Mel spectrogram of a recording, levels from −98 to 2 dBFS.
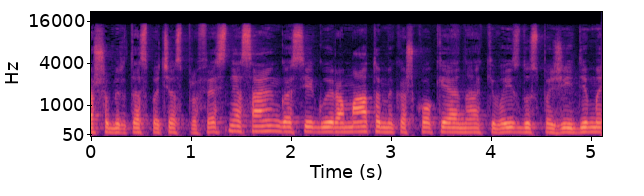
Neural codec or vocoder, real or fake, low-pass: none; real; 14.4 kHz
